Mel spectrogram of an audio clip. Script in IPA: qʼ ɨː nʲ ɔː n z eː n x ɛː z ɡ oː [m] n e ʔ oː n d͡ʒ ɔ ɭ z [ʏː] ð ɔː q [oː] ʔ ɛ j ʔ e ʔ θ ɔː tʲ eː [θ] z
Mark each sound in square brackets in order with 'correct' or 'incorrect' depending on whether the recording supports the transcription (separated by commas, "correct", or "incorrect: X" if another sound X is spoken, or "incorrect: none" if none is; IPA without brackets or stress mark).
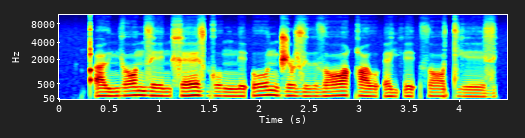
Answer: incorrect: ŋ, incorrect: ɨː, correct, incorrect: none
